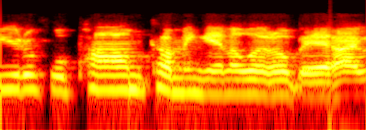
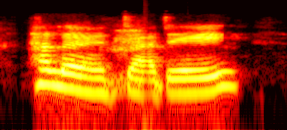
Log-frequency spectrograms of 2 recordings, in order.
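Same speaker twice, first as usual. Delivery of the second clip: put-on British accent. Asked to do it, quoting a character's line in a British accent. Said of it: "it's a totally British accent".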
